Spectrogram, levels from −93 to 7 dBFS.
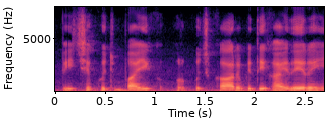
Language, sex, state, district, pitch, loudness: Hindi, male, Uttar Pradesh, Shamli, 115 Hz, -18 LUFS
